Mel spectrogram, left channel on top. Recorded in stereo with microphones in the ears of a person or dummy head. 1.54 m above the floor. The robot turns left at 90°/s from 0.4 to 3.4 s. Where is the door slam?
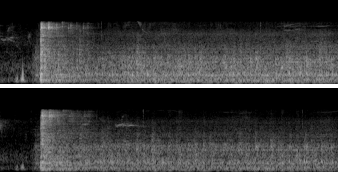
135° left, 1.0 m; by 0.9 s 90° left, 1.0 m.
